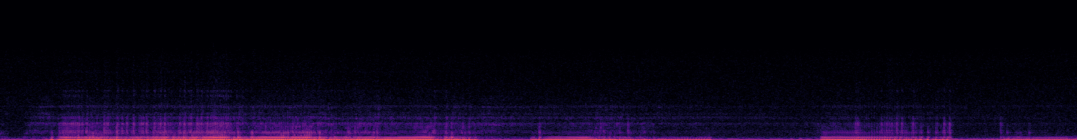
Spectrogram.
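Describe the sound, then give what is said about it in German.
An animal snores in slow, drawn-out breaths, a deep rumbling rasp lasting several seconds each, repeating about three times with brief pauses, loud with no voices. “es ist ein Schnarcher und zwar ein Schnarcher von einem Tier”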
